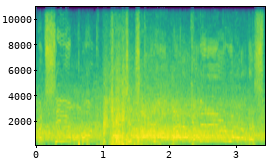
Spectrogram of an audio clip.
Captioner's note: body thuds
